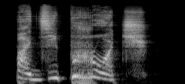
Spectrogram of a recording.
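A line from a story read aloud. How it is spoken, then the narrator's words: Hiss. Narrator (Russian): прошипела я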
